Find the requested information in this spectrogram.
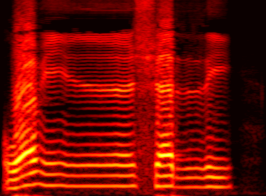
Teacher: ada bacaan ikhfa, yaitu suara nunnya disamarkan kembali kepada huruf shin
